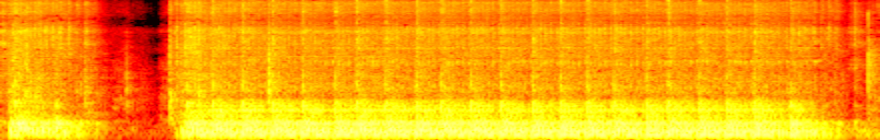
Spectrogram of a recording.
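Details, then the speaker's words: APC mini chopper garage-sale find, first start with no exhaust fitted: catches after a pause, runs rough with raw popping, then dies; stalling after start, owner suspects flooding, possibly wrong carburetor diaphragm. "nope okay so it's reacting to that nope so this thing is flooding out like crazy"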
